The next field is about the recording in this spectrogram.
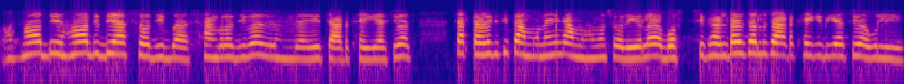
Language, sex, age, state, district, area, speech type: Odia, female, 18-30, Odisha, Balasore, rural, conversation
